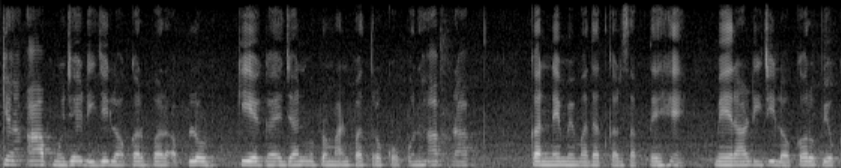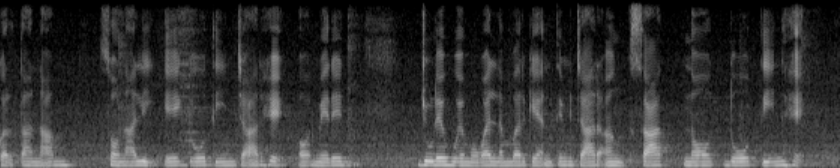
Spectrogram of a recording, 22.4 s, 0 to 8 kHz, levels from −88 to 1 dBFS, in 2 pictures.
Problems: constant background noise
